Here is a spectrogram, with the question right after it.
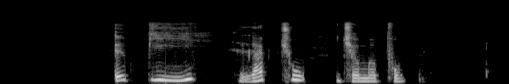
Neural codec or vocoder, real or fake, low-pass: none; real; 7.2 kHz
